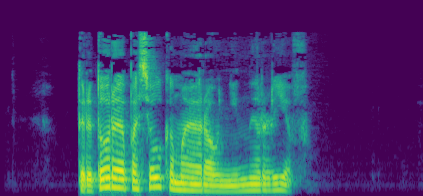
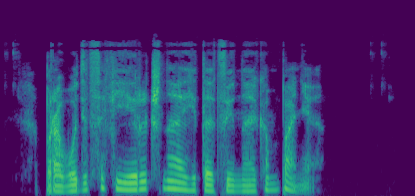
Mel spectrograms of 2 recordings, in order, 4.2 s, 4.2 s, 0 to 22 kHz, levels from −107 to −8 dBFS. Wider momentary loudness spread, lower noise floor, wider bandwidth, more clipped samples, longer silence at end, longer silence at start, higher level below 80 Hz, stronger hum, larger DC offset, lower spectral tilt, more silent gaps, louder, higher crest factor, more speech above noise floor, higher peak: about the same, 10 LU vs 8 LU; about the same, -89 dBFS vs -86 dBFS; first, 11.5 kHz vs 9.6 kHz; neither; first, 1.3 s vs 0.95 s; first, 0.8 s vs 0.25 s; first, -62 dBFS vs -68 dBFS; neither; neither; about the same, -5 dB/octave vs -5 dB/octave; neither; first, -17 LUFS vs -36 LUFS; about the same, 18 dB vs 20 dB; first, 73 dB vs 51 dB; first, 0 dBFS vs -16 dBFS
